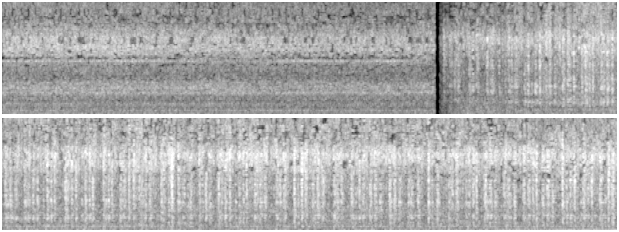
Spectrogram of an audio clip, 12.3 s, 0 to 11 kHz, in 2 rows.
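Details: Infiniti QX56 under the hood: sharp metallic knocking over the idle, two or three hits a second; replacing the power-steering pump did not stop it; worn belt tensioner rattle.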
